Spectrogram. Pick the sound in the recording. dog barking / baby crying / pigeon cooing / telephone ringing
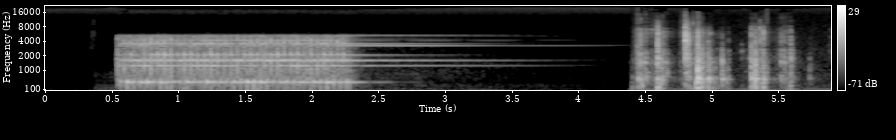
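telephone ringing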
